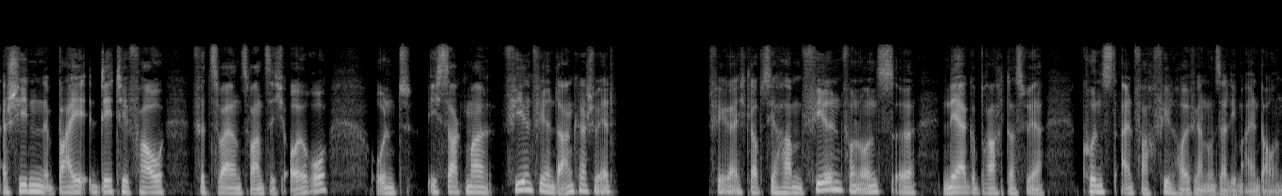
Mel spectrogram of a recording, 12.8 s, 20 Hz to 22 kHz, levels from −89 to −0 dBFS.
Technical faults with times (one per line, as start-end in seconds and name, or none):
6.11-7.11 call audio freeze
11.91-12.61 jitter buffer speed-up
